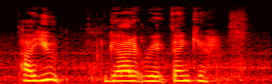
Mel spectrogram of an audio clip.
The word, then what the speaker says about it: Paiute: I don't know how to pronounce that. Paiute. And I might need your expertise on this one to tell me which one's which. All right. Paiute.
